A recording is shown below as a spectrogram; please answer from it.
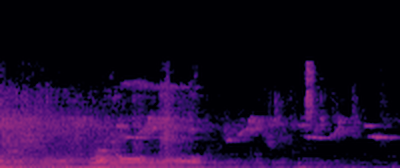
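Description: A single drawn-out call, rising and then falling in pitch and lasting about a second, followed by a few faint high chirps.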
